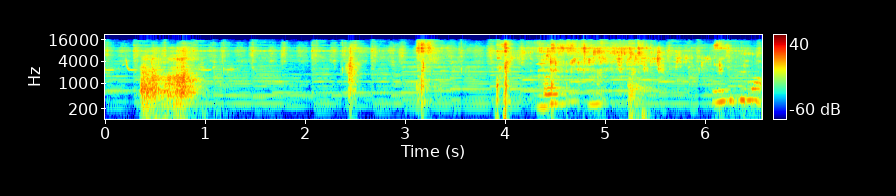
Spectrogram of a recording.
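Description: Background music, with a loud crinkle of a thin plastic bag about half a second in as it is pulled off a block of rice noodles, followed by a few sharp clicks and a brief hiss near the end.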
